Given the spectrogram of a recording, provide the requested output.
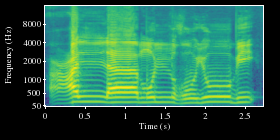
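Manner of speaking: ALLAMUL GHUYUBI slow, loud, guttural gh; throaty recitation. Shown as a demonstration. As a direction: recite ALLAMUL GHUYUBI with long vowels, clear ayn and ghain. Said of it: "guttural sound".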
